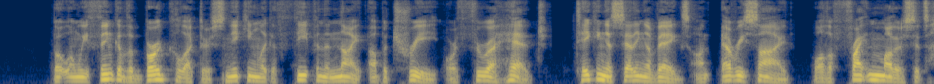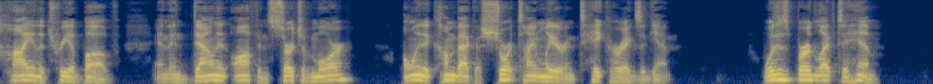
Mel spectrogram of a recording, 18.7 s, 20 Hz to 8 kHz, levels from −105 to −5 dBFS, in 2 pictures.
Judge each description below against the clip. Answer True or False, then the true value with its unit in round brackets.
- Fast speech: True (220 wpm)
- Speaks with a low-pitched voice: True (110 Hz)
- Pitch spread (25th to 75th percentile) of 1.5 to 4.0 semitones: False (4.6 semitones)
